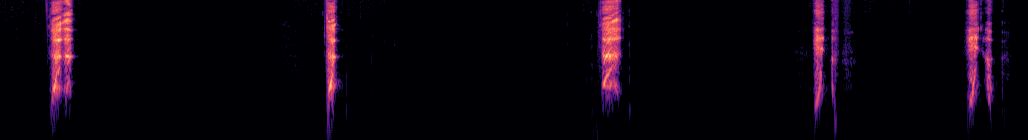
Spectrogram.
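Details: Five short, sharp hiccups over about ten seconds, irregularly spaced in a quiet room: hiccups.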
